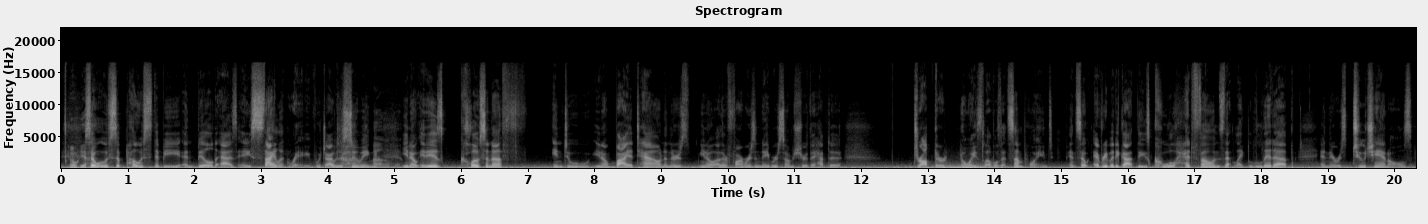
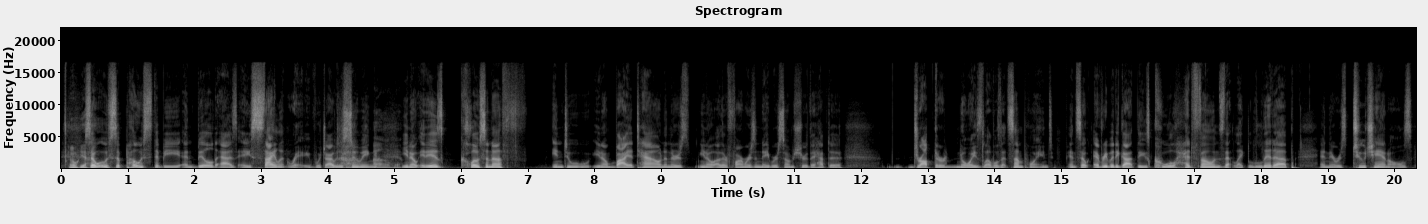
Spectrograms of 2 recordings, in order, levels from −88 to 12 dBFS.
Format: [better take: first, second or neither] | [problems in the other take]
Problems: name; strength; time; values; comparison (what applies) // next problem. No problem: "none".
second | wind noise on the microphone; occasional gusts; 15 dB below the speech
